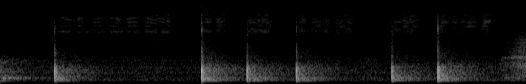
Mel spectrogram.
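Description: A pen scratches across paper in short repeated strokes, each starting with a tap and trailing off, six or so close bursts with brief pauses between, no speech.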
